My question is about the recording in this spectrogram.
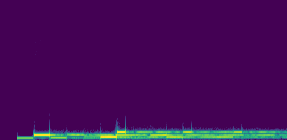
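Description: Short electronic intro jingle: a fast run of chiming notes, about eight a second, that ring on and stack into a held chord.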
